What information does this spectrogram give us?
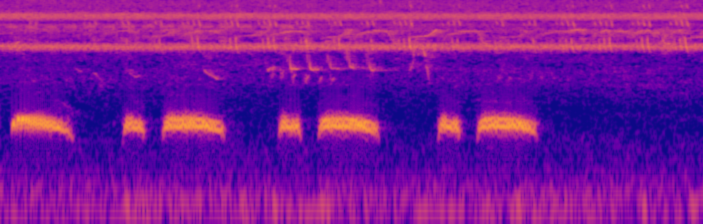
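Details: Loud, close dove cooing: a long coo, then three phrases of one short note followed by an extended coo, in a steady rhythm, with faint chirps from other birds.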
